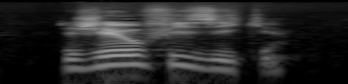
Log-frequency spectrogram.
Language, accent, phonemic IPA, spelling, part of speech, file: French, France, /ʒe.ɔ.fi.zik/, géophysique, noun / adjective, LL-Q150 (fra)-géophysique.wav
- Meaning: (noun) geophysics; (adjective) geophysical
